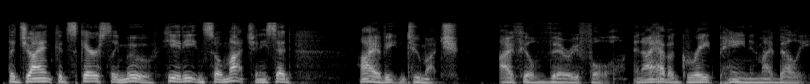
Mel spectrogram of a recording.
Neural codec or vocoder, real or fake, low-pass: none; real; 7.2 kHz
